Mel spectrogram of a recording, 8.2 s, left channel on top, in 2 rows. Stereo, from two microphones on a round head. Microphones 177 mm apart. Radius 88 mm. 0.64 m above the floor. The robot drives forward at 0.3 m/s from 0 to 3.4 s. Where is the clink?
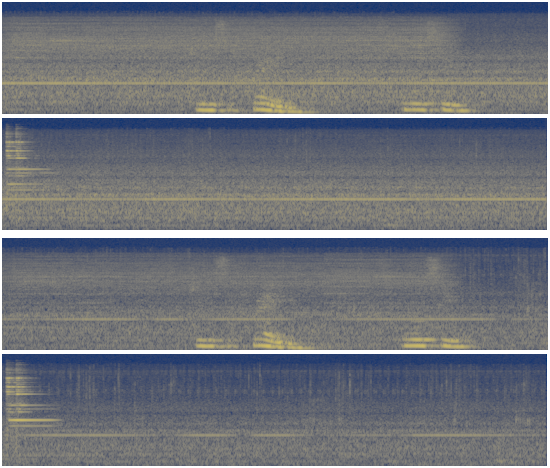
10° left (ahead or behind), 1.7 m.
